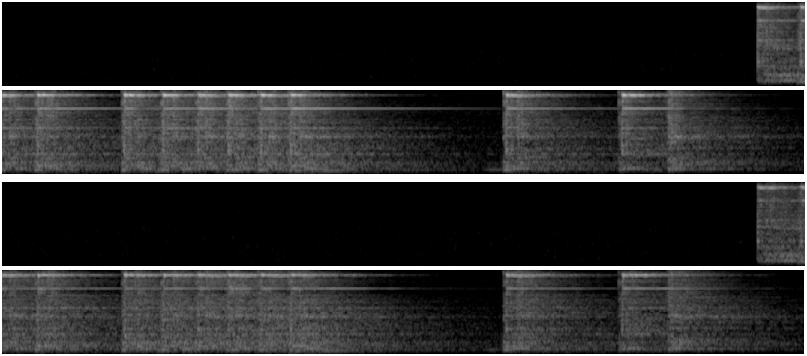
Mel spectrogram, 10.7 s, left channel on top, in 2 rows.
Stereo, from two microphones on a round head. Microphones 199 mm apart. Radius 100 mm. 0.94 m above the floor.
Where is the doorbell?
30° left (ahead or behind), 1.0 m.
